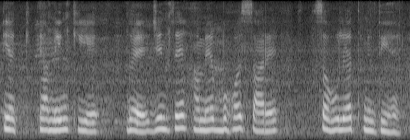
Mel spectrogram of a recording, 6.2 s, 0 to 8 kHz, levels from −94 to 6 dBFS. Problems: constant background noise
